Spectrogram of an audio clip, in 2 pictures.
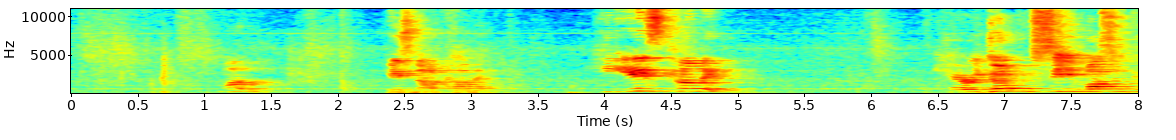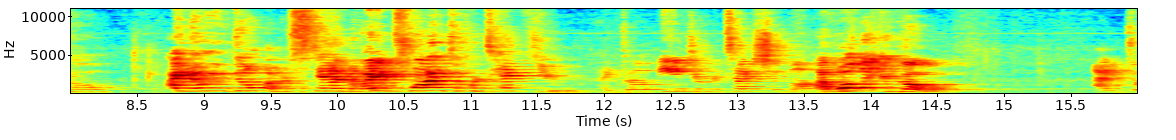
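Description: A young woman speaks expressively.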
